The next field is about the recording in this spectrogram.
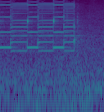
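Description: Crisp relay clicks, each answered by a steady high meter beep; the contacts are closing properly and the relay is working.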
